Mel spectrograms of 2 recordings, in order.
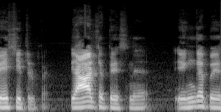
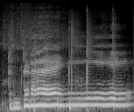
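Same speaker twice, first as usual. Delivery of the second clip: drawn-out soft higher ta-da; mock fanfare; 6 semitones higher, 7 dB quieter, much slower than usual. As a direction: sing out a slow soft ta-da. Announcing reveal.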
